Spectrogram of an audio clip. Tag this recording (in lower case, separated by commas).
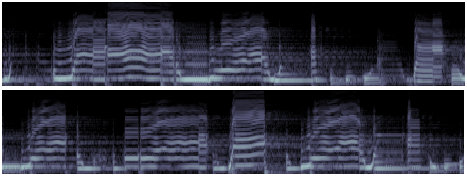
distortion, music, electric guitar, tapping (guitar technique)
